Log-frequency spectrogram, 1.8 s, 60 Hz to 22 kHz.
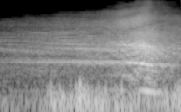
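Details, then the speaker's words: FMS P-51 Voodoo V2 1.1m electric RC plane on 4S 1500mAh 100C battery, full-throttle low pass: high screaming motor tone swelling and fading as it passes, clean and steady; normal healthy full-throttle run. "that is incredible on 4s guys this thing screams"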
